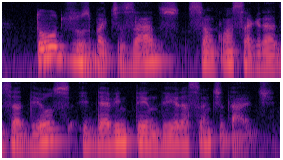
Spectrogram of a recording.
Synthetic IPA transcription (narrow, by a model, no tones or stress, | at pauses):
t̪od̪ʊzʊzbat͡ʃizad̪ʊsːɐ̃w̃kõsaɡɾad̪ʊzɐd̪ewzɪd̪ɛvẽj̃t̪ẽnd̪eɾɐsɐ̰̃nt͡ʃid̪a̰d͡ʒɪ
